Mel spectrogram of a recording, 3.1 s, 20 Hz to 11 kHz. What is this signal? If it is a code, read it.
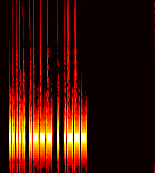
Morse code, heard as a keyed tone, about 36 wpm, 700 Hz. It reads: 5JEJ
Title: Four Challenging Letter-Number Combinations 35wpm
